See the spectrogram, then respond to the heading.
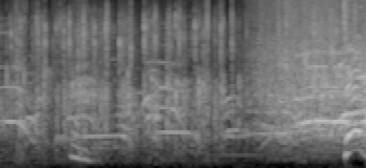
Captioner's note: cheers and applause; sighs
